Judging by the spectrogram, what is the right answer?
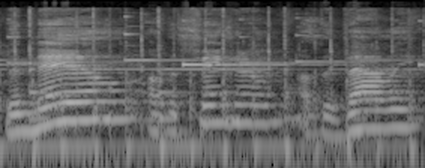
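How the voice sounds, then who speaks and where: A woman's voice: lowish voice, animated, moderate pace. A woman performing poetic spoken word in a declamatory way, half chanting at times and repeating phrases. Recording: echoey room with loud music behind. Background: loud live instrumental music.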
